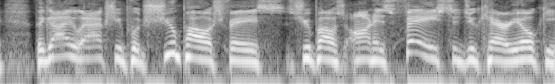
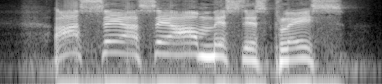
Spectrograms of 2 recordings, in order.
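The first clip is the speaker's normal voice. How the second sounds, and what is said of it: Put-on exaggerated southern accent. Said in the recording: “That's my southern accent, of course, is sort of foghorn leghorn.”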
